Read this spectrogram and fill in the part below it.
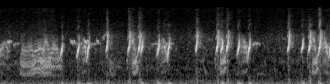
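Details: Common quail call for hunting: a low, rough nasal opening gives way to bright, sharp notes in small groups of two or three, spaced irregularly about once a second.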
